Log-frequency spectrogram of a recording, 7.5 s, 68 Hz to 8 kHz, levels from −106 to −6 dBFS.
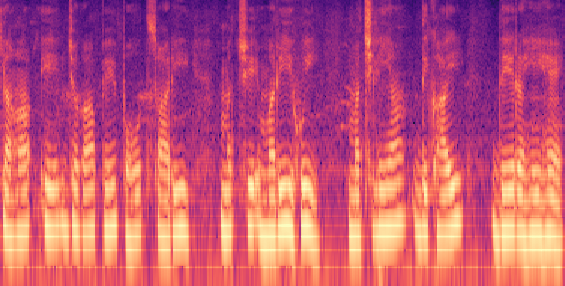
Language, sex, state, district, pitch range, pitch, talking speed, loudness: Hindi, male, Bihar, Purnia, 155-175 Hz, 165 Hz, 110 wpm, -15 LUFS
